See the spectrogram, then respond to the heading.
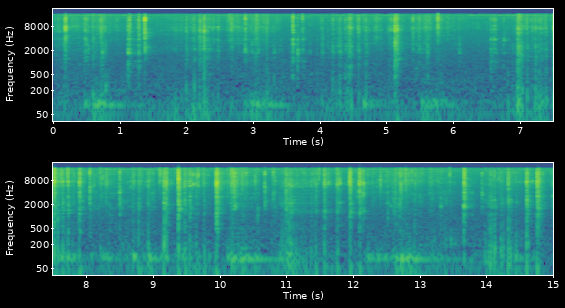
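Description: A solid orange-yellow rectangular bar of soap is held in the hand and shaved with a utility knife blade. Quick, crisp scraping clicks and crackles come in dense bursts over a low, rhythmic rumble, with bright flecks as the curls come away.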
